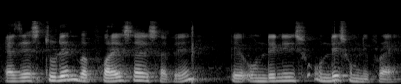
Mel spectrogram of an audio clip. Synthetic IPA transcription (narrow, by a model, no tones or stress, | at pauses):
ɛzɛstudɛntbapʰɔɹajsaɦisabɛ | pɛʔundeniundesɔmnipʰɹaj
